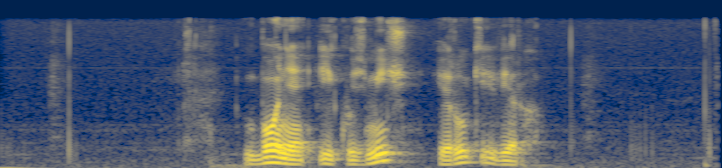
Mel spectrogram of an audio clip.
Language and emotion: Russian, neutral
